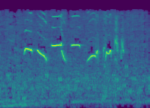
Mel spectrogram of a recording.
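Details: Kacer singing beside splashing water: clean whistled notes, downslurs and level tones, then a rising slur and a short twittered ending, about five notes in under two seconds.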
